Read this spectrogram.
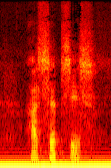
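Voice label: "asepsis", Dutch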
